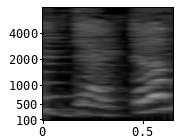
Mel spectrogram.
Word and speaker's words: debt: जैसे यहाँ पे हमने बोला था डेटर में बी साइलेंट था, वैसे यहाँ पे डेट में भी क्या होता है, बी साइलेंट।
